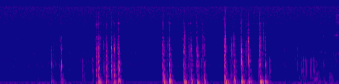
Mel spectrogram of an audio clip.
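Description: Typing on a computer keyboard: a quick run of keystrokes in three short bursts.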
